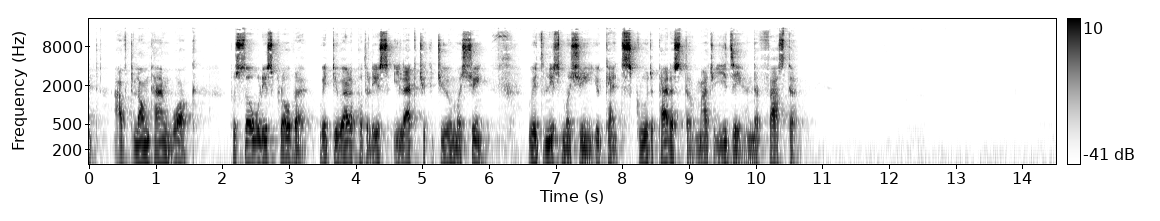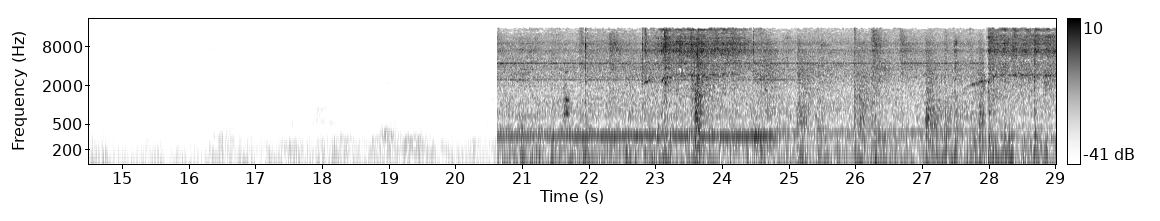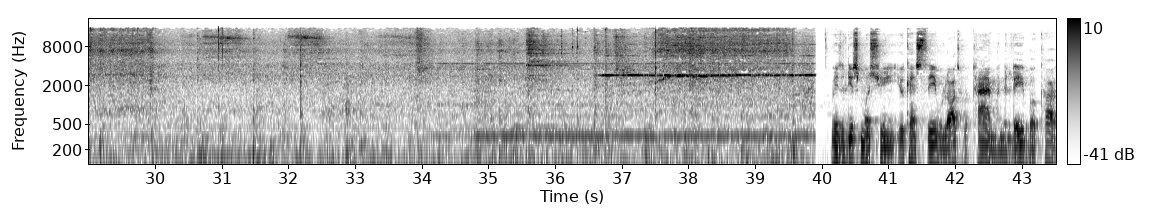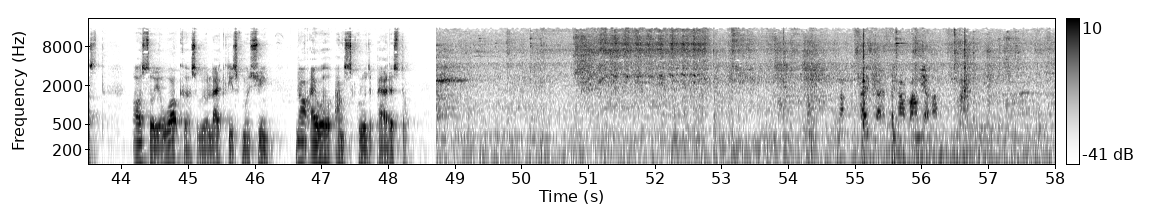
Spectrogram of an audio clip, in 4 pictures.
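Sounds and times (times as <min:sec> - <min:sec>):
cordless drill whine: 0:20.6 - 0:30.0, 0:34.1 - 0:39.9.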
